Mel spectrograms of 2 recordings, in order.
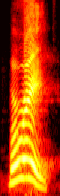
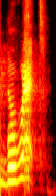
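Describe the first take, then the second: First: The word is pronounced as beret, ending in 'ay'. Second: The word is pronounced like the name Barrett. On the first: The speaker calls it right. "pronounce that word correctly" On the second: The speaker calls it wrong. "She wants to say Barrett"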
